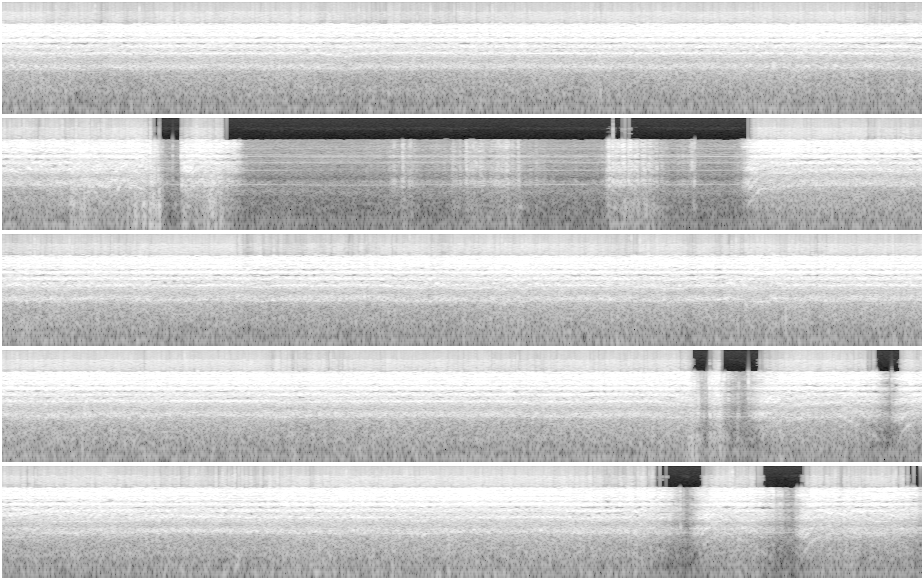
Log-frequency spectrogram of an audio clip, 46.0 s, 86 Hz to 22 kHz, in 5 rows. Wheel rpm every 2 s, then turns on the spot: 230, 230, 230, 230, 220, 90, 10, 20, 120, 230, 230, 220, 220, 230, 230, 230, 230, 120, 140, 220, 220, 160, 90.
12-16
